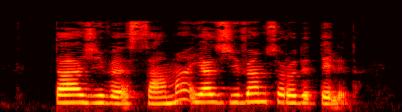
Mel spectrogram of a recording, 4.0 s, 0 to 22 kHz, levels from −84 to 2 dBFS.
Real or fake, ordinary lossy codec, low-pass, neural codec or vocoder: real; AAC, 48 kbps; 10.8 kHz; none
